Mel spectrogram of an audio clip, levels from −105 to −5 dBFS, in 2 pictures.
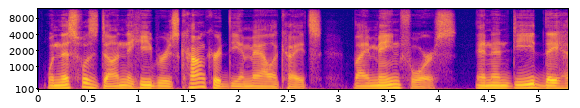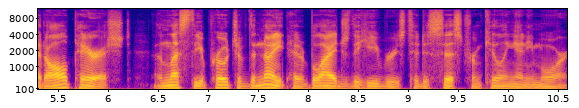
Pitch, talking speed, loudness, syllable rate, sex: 105 Hz, 195 wpm, -19 LUFS, 5.4 syllables/s, male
